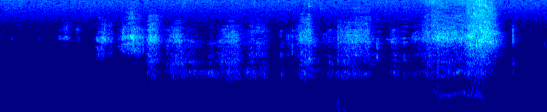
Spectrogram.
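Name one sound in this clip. Cord rustles and scrapes as hands handle a braided rope ball.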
